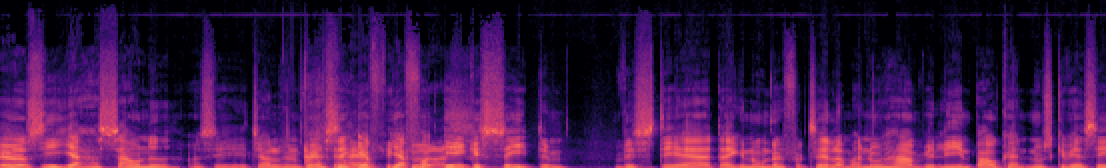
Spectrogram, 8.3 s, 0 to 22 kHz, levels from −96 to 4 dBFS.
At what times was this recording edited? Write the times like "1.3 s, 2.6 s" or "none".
none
